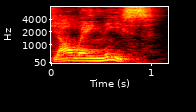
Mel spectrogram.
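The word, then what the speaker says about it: Yahweh Nissi: So I'm going with the way the guy pronounced it, which was Nis, Yahweh Nis.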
